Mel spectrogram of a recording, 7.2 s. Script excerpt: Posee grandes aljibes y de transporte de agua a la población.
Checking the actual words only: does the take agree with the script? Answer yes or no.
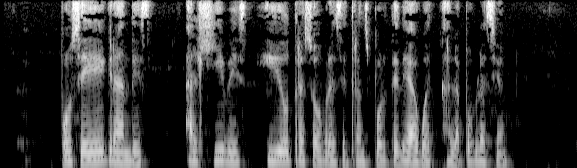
no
